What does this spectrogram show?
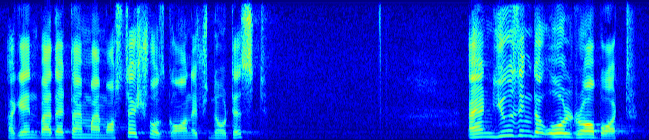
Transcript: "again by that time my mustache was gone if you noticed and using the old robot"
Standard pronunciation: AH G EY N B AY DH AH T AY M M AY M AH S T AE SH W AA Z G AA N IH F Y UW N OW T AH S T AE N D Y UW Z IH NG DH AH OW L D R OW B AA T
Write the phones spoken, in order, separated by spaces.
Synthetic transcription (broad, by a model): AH G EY N B AY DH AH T AY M M AY M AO S T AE SH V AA Z G AA N IH F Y N OW T AH S T AE N D Y UW Z IH NG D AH OW L D R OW B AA T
